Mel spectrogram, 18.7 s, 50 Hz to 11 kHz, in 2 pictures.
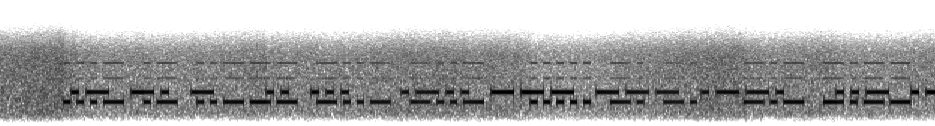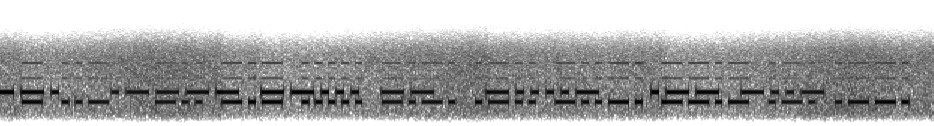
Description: Morse code, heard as two keyed tones, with radio static. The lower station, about 18 wpm, 680 Hz: VA2XX 5NN KY TU DK5CL/QRP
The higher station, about 16 wpm, 930 Hz: ANT IS LOOP UP 17M - WX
